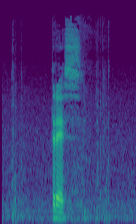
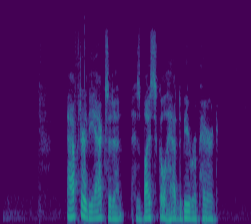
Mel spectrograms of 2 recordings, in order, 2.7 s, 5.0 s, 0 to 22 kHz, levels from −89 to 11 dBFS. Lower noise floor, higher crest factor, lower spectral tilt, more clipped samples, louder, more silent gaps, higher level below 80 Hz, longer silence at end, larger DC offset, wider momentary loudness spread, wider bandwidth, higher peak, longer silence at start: second, -52 dBFS vs -82 dBFS; first, 26 dB vs 20 dB; second, -2.5 dB/octave vs -6 dB/octave; neither; first, -23 LUFS vs -38 LUFS; neither; first, -62 dBFS vs -68 dBFS; second, 0.55 s vs 0.7 s; neither; first, 27 LU vs 10 LU; first, 16.5 kHz vs 13 kHz; first, -4 dBFS vs -18 dBFS; second, 0.25 s vs 1.35 s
